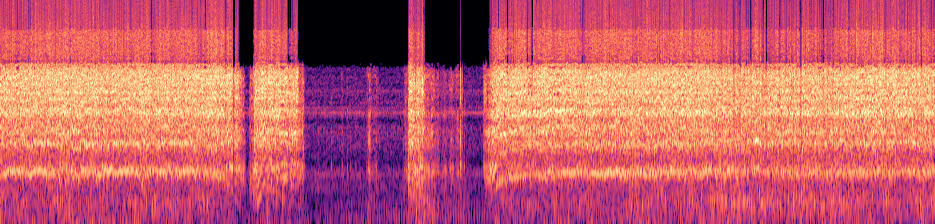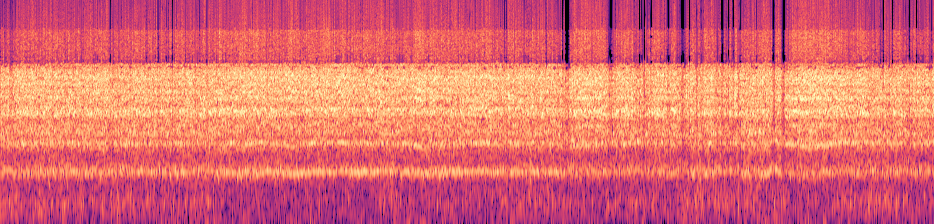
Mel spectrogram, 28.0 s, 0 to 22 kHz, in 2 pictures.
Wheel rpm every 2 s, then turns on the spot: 220, 190, 20, 40, 210, 230, 230, 230, 230, 230, 230, 230, 230, 230.
4-6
